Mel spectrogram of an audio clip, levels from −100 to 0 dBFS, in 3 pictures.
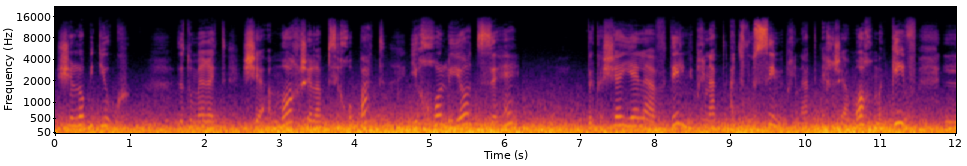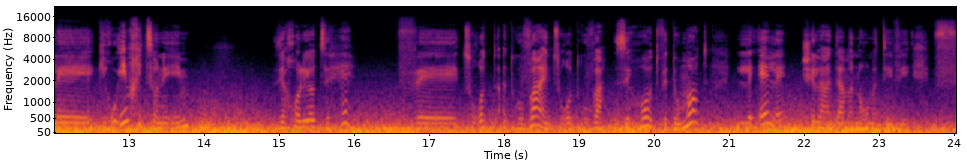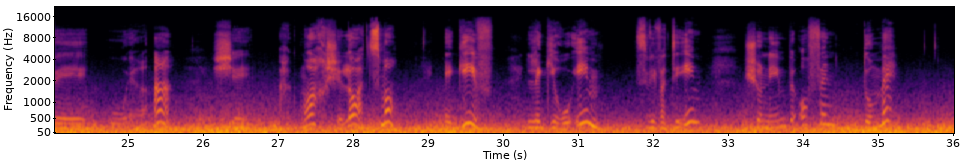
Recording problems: wind noise on the microphone; heavy; 4 dB below the speech

